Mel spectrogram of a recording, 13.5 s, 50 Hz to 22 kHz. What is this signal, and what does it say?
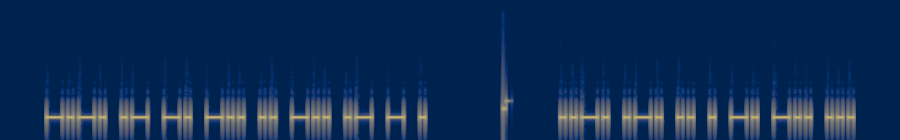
Morse code, heard as a keyed tone, about 15 wpm, 700 Hz. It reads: CANDIDATE FRIENDS
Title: Sentences from Top 1600 Words - New Word Drill Alt - 15wpm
